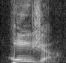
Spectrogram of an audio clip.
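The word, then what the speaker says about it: Asia: Okay, the next word আমরা যেটাকে এশিয়া বলে থাকি, আসলে ফনেমিক সাইনে সেটার উচ্চারণটা একটু ডিফারেন্ট, সেটা হলো তোমার এশিয়া, এশিয়া, নট এশিয়া বাট এশিয়া, এশিয়া।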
